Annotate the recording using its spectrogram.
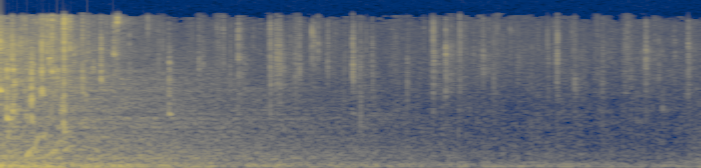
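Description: Sound effect for an animated logo title: a sharp impact hit at the start, then a fading tail of low rumble and glittering high ticks that dies away over about three seconds.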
